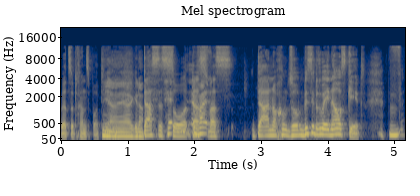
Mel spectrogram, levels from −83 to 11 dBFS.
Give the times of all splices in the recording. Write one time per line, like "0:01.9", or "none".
none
